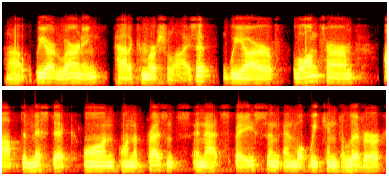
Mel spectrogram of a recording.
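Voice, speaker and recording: A man speaking as a company executive, answering analysts on an earnings call in a measured, careful corporate manner. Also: lowish voice, level tone. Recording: dull, lo-fi conference call audio.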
